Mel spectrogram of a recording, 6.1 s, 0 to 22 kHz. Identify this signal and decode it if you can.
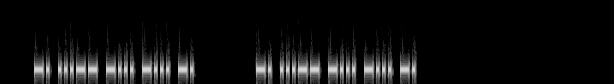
Morse code, heard as a keyed tone, about 40 wpm, 700 Hz. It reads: N3BBN N3BBN
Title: USA Call Signs - 5 Characters - Repeated 2x - 40wpm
